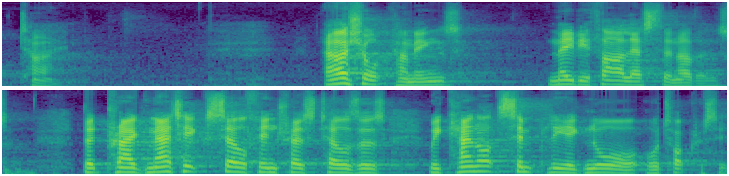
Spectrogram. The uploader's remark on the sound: Delivered a speech this week at the National Cathedrals Conference in Newcastle Cathedral. The conference, “Different Country, Different Church”, included talks, workshops, and debate.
